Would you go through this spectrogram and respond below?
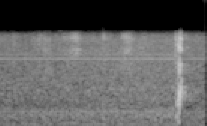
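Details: Three-month-old baby boy, sitting up propped: one short, sharp hiccup over steady room noise.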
